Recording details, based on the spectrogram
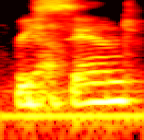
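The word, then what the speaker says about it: Rhysand: you say it Reese reand I've been reading it as reand reand so reand I've been going off of like Reese like the British pronunciation yeah and then I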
